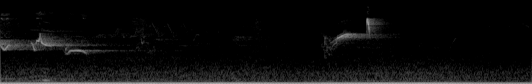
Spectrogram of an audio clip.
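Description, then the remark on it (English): A rose-breasted grosbeak sings a few bright, squeaky whistled notes, one early and one near the end, over a steady low rumble of outdoor background noise. “If we pause for just a moment, we can actually hear the rose-breasted grosbeak quick.”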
